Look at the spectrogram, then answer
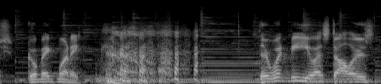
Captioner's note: both laugh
